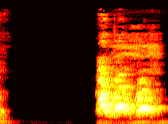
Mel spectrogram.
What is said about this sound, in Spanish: Justo mi perro se puso a ladrar ahora. Fantástico. fantástico. Justo mi perro se pone a ladrar.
